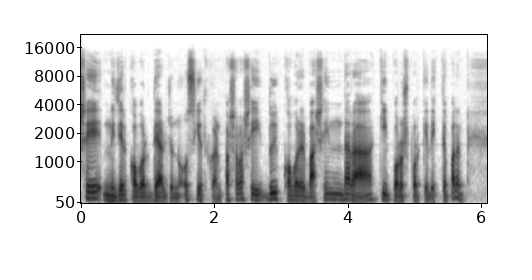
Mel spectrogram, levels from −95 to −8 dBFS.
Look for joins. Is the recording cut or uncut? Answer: uncut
